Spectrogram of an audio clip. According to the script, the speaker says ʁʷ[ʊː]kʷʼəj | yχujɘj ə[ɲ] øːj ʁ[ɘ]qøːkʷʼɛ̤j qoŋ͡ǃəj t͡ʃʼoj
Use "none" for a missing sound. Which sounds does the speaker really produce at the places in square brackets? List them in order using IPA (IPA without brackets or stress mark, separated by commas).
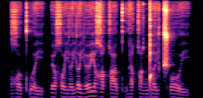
əː, j, ø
